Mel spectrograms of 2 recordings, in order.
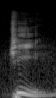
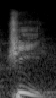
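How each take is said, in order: First: The word begins with a clear 'tr' sound. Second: The same.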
